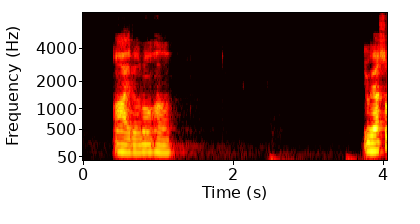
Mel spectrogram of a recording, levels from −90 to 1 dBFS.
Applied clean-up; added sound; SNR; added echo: neural mask model DeepFilterNet 3.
